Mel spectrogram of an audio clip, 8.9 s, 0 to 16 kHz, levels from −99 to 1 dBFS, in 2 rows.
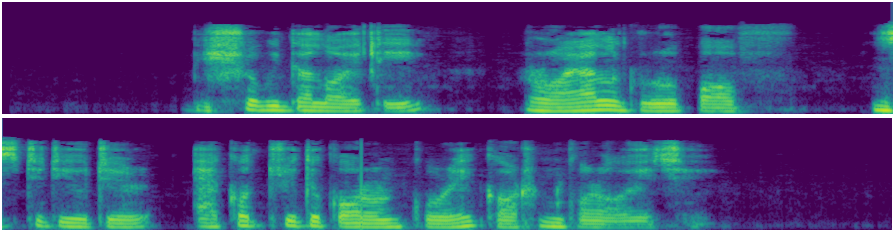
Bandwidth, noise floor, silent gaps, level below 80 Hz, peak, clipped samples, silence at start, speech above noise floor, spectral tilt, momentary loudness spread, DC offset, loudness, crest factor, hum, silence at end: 8.2 kHz; -82 dBFS; none; -52 dBFS; 0 dBFS; under 0.1%; 0.95 s; 63 dB; -4.5 dB/octave; 9 LU; under 0.1%; -19 LUFS; 20 dB; none; 0.95 s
